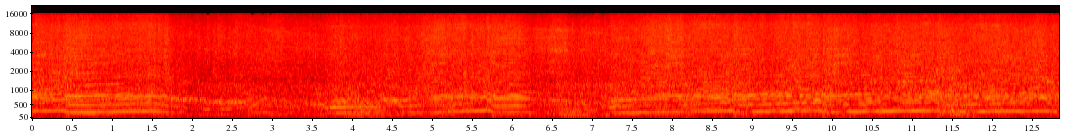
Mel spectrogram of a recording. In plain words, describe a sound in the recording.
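A racing car engine whines high, dropping in pitch as it slows for a corner and then revving up again through quick gear changes.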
